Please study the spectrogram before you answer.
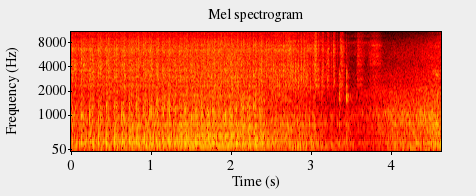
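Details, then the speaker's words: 1974 MGB GT sitting 29 years, first start attempt: uneven stumbling firing with harsh clatter, revs sag nearly dying, running on at least two cylinders; owner suspects one carb not picking up, sticking valves or wrong firing order; rough running and stalling. "well we're running on uh at least two cylinders anyway so i'd say one of the carbs just hasn't picked up yet you know that it sounds like uh it sounds like the valves might be getting stuck"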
